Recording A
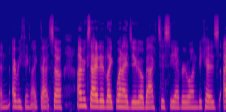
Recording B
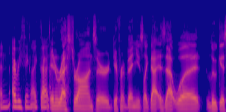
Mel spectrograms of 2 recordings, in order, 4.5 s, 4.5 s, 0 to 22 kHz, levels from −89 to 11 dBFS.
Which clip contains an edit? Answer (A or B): B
